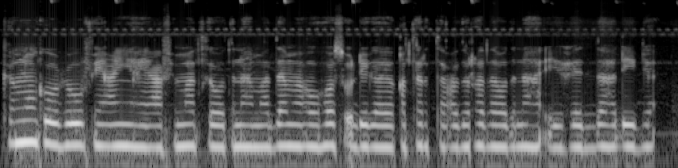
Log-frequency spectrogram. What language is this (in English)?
Somali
